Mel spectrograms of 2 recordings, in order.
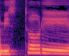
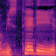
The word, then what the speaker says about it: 미스터리: 이렇게 나누도록 하겠습니다 여러분 미스터리 라는 말을 아시지요 영어 발음으로 미스테리 라고도 하지만 예 잘못된 발음이 고원 발음은 미스터리 라고 합니다 숙주로 상식적으로는 이해할 수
